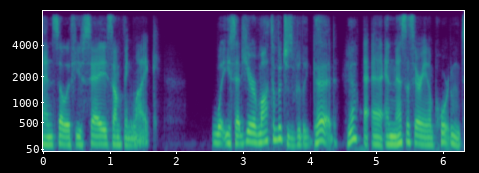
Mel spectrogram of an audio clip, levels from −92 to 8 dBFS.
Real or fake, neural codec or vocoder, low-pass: fake; codec, 16 kHz, 1 kbps, X-Codec, HuBERT features, trained on balanced general audio; 7.2 kHz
